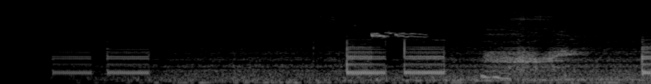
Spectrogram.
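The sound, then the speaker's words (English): A telephone number is dialed: about five short, steady electronic keypad tones, mostly in quick pairs with uneven pauses between, sounding over a low continuous background rumble. “Can you keep an eye on him for me while I go and phone Alistair?”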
